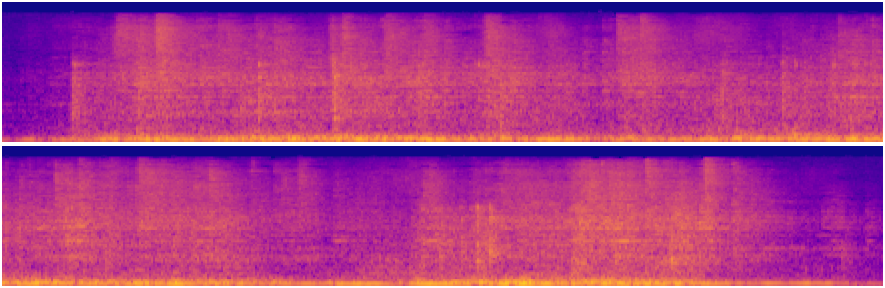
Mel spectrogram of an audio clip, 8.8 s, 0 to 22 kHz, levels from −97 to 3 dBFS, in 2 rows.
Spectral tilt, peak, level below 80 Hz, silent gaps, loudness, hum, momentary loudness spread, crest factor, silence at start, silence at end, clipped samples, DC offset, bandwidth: -4.5 dB/octave; -6 dBFS; -38 dBFS; none; -23 LUFS; none; 10 LU; 18 dB; 0 s; 0 s; under 0.1%; under 0.1%; 15.5 kHz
